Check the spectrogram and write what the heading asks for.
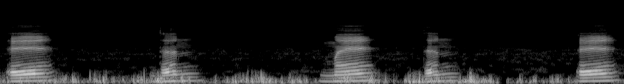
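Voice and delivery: slow teacher breakdown into sound parts; sound-by-sound split. Shown as a demonstration. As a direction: pause between each separate sound. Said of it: "इस प्रकार से इसके टुकड़े कर सकते हैं".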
